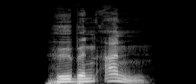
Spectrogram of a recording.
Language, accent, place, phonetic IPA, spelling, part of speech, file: German, Germany, Berlin, [ˌhøːbn̩ ˈan], höben an, verb, De-höben an.ogg
- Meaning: first/third-person plural subjunctive II of anheben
